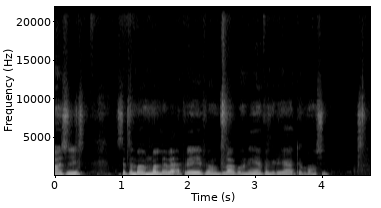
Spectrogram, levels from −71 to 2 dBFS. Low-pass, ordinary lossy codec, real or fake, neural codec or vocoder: none; none; real; none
